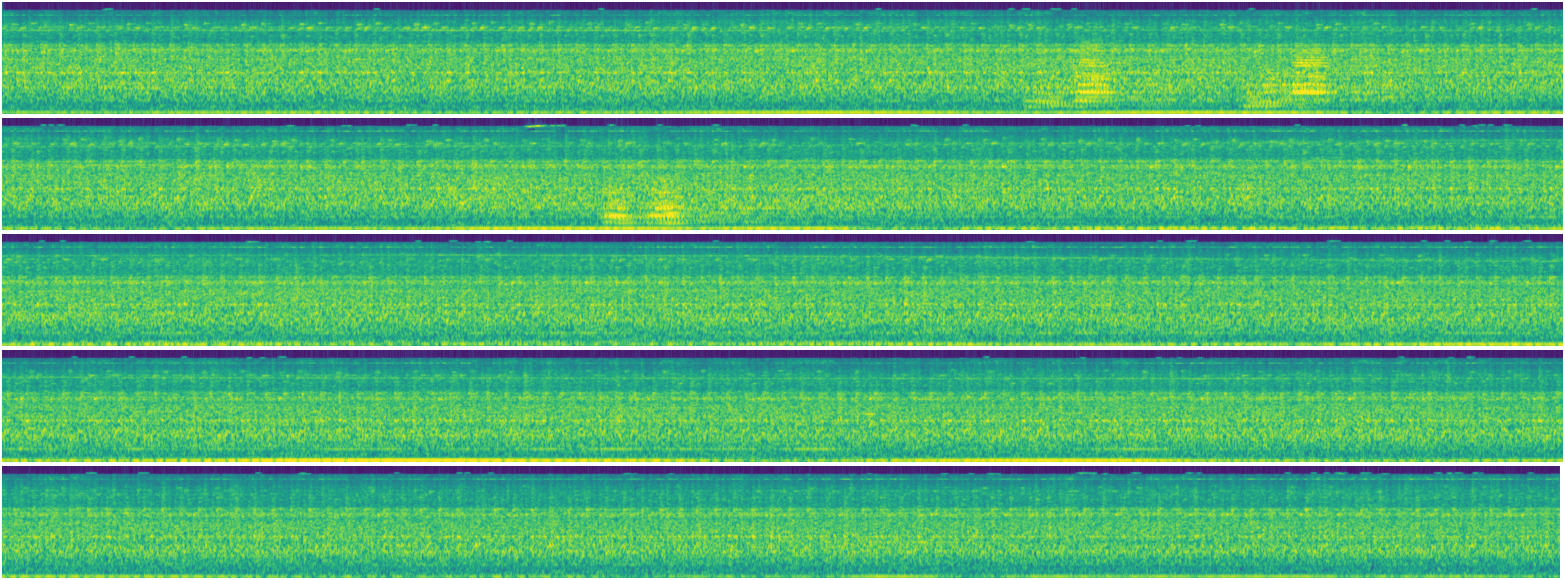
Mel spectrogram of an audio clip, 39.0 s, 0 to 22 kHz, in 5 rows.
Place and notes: Borden Ave, Long Island City, NY, Verenigde Staten - Long Island City Railway
Zoom H4n Pro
